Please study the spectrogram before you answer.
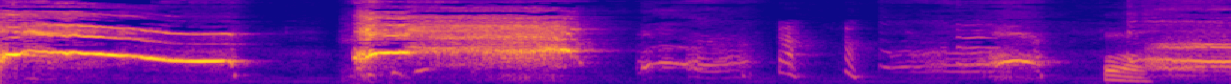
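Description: A deaf dog gives strained, wailing yelps with falling pitch instead of a normal bark.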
